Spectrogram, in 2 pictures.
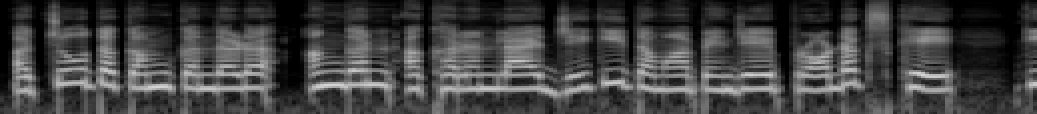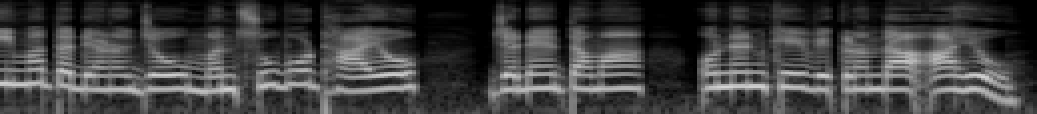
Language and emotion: Sindhi, neutral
